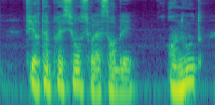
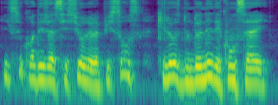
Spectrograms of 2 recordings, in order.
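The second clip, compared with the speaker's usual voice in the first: higher-pitched, mildly indignant outcry; indignant exclamation; 6 semitones higher than usual. A narrator's reading. Gadet interrupts the minister's reading, indignant exclamation. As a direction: exclaim it as a heckler would. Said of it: "s'écria Gadet".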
